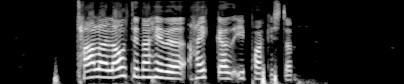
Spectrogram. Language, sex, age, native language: Icelandic, female, 30-39, German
